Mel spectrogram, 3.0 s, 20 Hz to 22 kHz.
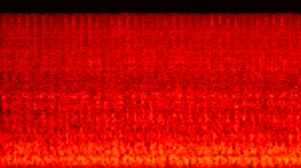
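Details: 2004 VW Touareg 3.2L VR6 with misfire codes on cylinders 4, 5 and 6 and injector shorts, coils unplugged: uneven, lumpy stumbling idle under a hiss, running on half its cylinders; the cylinder 5 coil blows the fuse.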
